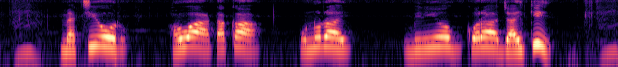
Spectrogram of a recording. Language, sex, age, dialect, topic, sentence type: Bengali, male, <18, Jharkhandi, banking, question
